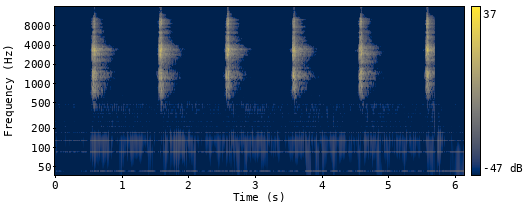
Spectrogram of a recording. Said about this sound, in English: the next example is a clock ticking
